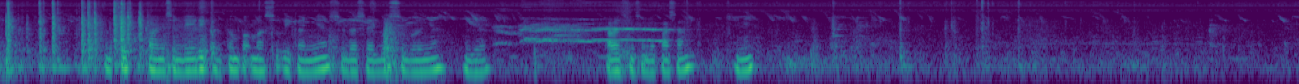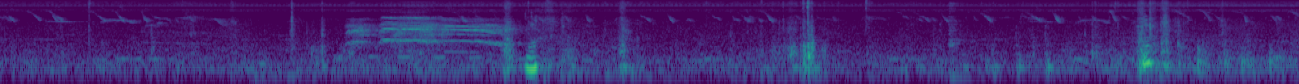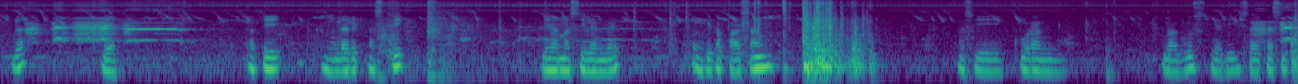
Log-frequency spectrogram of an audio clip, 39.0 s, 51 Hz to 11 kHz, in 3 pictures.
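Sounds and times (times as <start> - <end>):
rooster crowing: 4.9 - 7.0, 16.4 - 18.3, 26.2 - 28.2, 38.5 - 38.9.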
